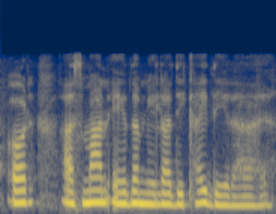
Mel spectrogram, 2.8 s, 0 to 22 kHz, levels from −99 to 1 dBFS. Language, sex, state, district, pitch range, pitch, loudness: Hindi, female, Punjab, Pathankot, 190-225 Hz, 210 Hz, -15 LUFS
